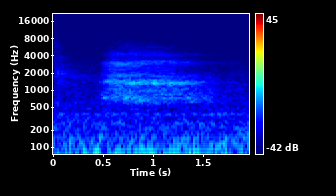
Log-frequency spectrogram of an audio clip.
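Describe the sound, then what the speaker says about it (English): One deep, slow breath drawn in and let out softly, a close, airy rush that swells for about a second and fades, alone in a quiet room. "Just breathing, deep breathing, low breathing, and slow breathing really helps to improve our CV system."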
